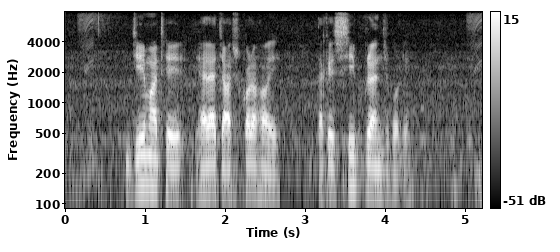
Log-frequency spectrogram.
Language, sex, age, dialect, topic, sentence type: Bengali, male, 31-35, Standard Colloquial, agriculture, statement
